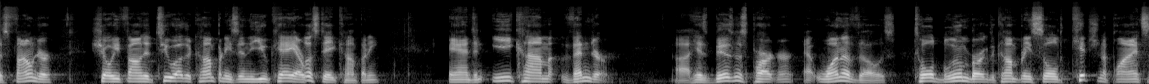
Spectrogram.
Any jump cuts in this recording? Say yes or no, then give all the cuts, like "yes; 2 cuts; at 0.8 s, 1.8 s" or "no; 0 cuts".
yes; 2 cuts; at 3.0 s, 9.1 s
